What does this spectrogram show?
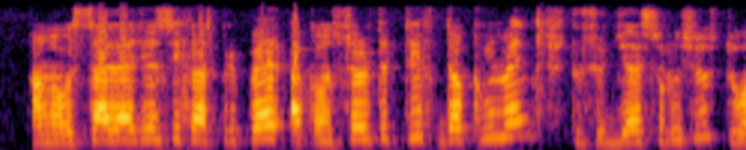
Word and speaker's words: consultative: abusivo yes AB consultive consultative consultative right you you can't lose the the T and you have to actually add a little syllable so consultative just like we have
